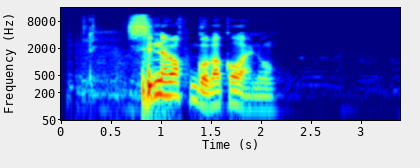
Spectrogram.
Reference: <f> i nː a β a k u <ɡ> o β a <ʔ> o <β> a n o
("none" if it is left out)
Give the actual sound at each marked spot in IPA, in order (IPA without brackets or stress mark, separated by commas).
s, ɡ, k, w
